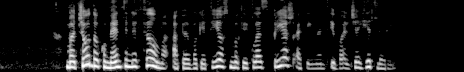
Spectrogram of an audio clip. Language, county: Lithuanian, Klaipėda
